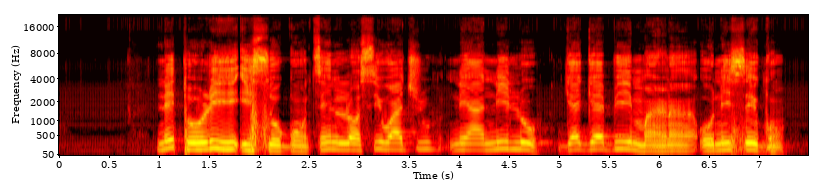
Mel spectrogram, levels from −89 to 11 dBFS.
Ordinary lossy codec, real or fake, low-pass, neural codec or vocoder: none; real; none; none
